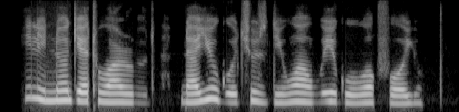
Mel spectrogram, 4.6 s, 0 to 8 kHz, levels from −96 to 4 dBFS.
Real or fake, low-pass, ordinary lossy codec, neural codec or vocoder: real; none; none; none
